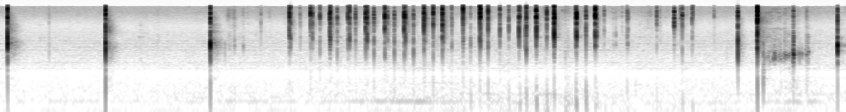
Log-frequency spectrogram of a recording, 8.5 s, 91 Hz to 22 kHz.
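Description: Fingernails tap and scratch the shell of a palm-sized, hollow, gold metallic egg-shaped compact with a mirror finish, held in both hands. Three sharp, spaced taps open the clip, then a rapid flurry of bright, dry clicks and light scratches follows, each dying away almost instantly. The sound sits high and thin, centered around 2.3 kHz, with almost no low end.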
